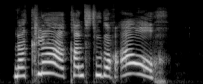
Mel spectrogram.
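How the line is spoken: Hamster calls from backpack. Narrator (German): rief der Hamster aus dem Ranzen heraus

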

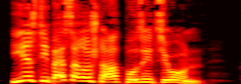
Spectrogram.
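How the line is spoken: Calling out. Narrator (German): rief sie den anderen zu

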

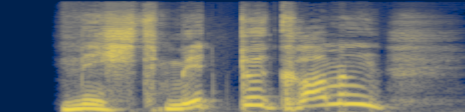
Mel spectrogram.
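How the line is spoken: Indignant shout. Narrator (German): rief Henry empört

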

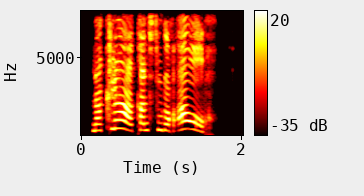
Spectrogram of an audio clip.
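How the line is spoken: Muffled call from schoolbag. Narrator (German): rief der Hamster aus dem Ranzen heraus

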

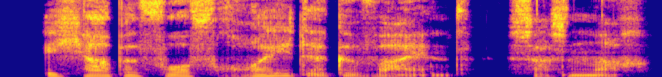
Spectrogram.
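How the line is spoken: Quiet. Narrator (German): sagte leise

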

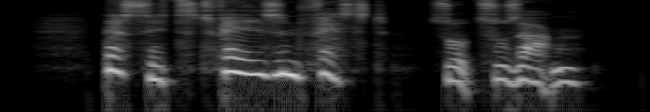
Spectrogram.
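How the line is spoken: Contented murmur. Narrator (German): murmelte sie zufrieden

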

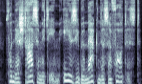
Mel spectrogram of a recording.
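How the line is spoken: Whispered. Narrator (German): flüsterte

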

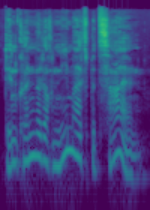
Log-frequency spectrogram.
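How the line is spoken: Sighing. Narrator (German): seufzte Felice

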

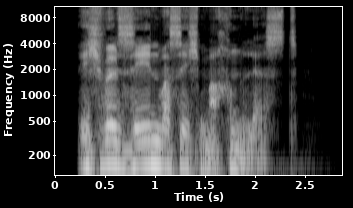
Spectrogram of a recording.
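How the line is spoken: Growled. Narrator (German): knurrte Knecht Ruprecht

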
